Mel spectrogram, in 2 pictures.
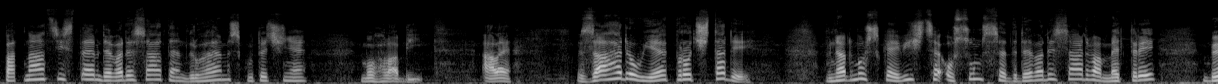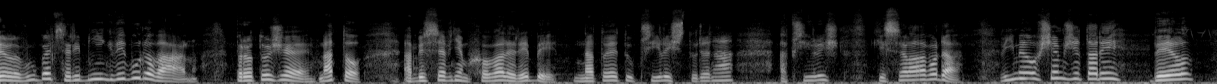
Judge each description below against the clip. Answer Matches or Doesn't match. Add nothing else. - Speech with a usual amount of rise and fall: Matches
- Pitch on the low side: Doesn't match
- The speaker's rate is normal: Doesn't match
